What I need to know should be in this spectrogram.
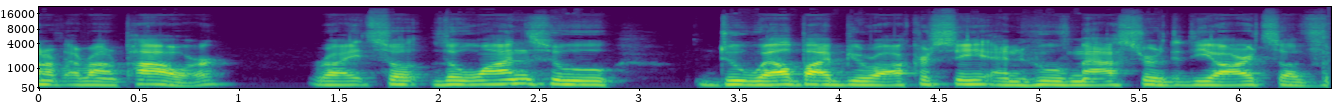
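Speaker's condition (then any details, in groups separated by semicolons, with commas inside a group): No condition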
